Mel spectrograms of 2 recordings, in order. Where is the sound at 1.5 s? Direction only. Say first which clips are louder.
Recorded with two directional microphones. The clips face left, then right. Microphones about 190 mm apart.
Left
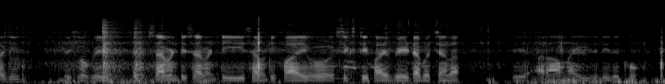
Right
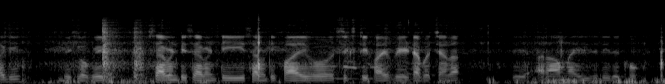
Right 3 dB; 15° right (ahead or behind).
